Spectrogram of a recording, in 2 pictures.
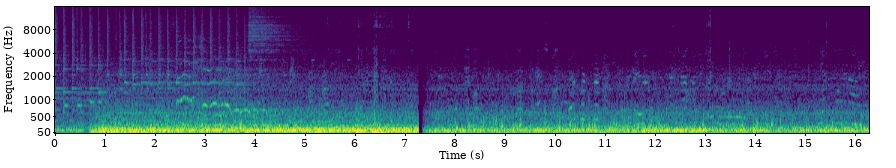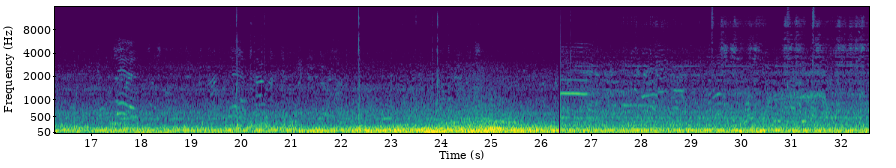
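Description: Steady low rumble of a moving bus, engine and road noise, with music and some voices over it. The sound cuts out for a moment about seven seconds in.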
